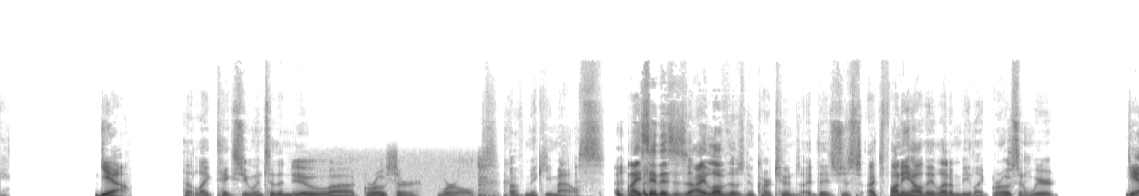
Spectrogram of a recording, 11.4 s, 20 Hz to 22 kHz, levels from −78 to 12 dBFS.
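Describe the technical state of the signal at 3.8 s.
At 3.8 s the signal is in a digital radio blend to analogue, running from 2.82 s to 5.02 s, just after "takes you into the". The receiver lost the digital stream and cross-faded over about 309 ms to the station's AM broadcast, so the level dips by about 1 dB, and hiss sits roughly 25 dB below the speech. The gradual cross-fade and rising noise floor distinguish it from a plain codec bandwidth drop.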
